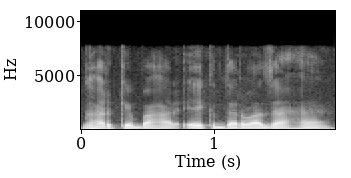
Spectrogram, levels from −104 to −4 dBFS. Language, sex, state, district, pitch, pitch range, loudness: Hindi, male, Jharkhand, Palamu, 130 Hz, 125-145 Hz, -14 LUFS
